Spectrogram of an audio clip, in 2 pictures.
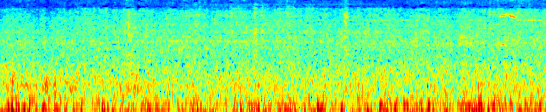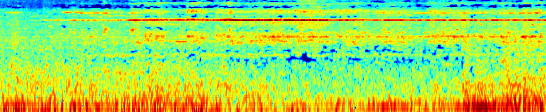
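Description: Long freight train of open coal wagons rolling slowly past with a steady wheel rumble. About six seconds in, a high-pitched squeal from the wheels and brakes sets in and grows louder as the train slows to a stop.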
